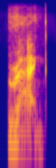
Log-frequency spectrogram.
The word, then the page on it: rang: Indian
